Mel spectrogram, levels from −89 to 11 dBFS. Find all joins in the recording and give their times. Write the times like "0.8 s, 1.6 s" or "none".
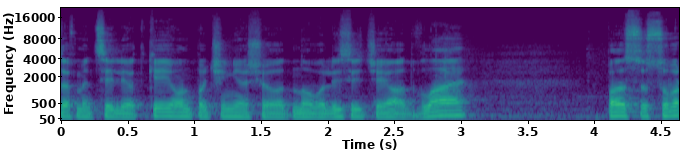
none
